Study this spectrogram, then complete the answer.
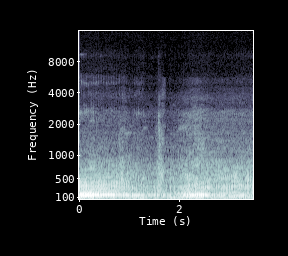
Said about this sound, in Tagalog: nagpapasok yung tricycle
